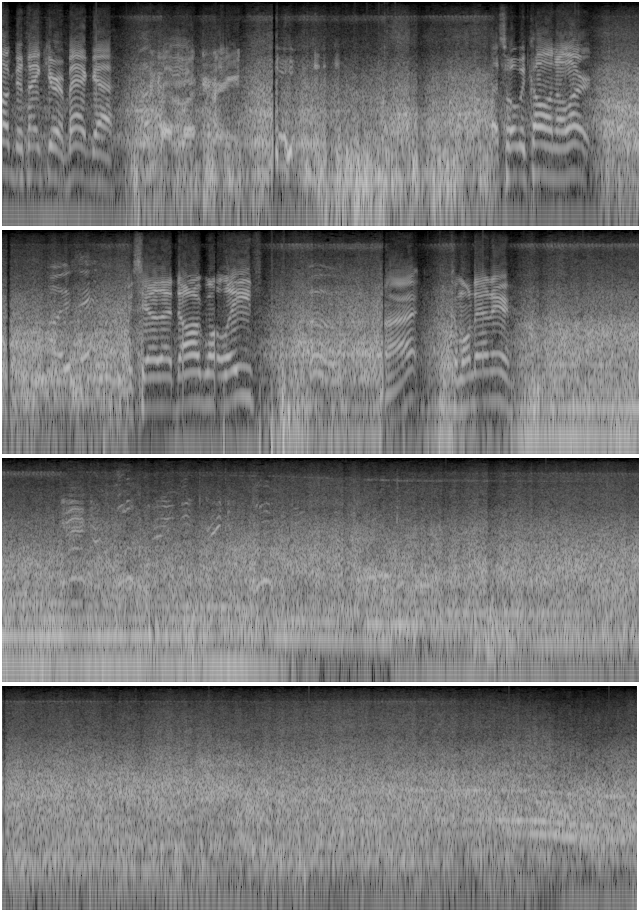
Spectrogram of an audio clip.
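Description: Traffic rushes past on a highway outdoors.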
